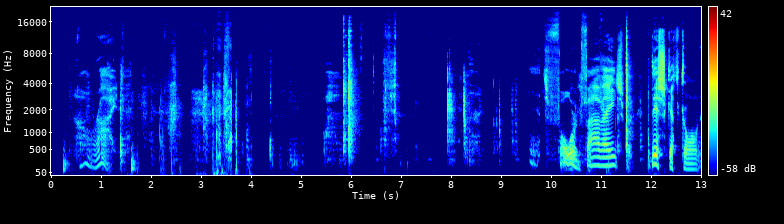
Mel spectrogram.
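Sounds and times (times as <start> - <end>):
wood and tools knocking and scraping: 1.4 - 5.1, 5.8 - 9.6, 10.6 - 12.2.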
